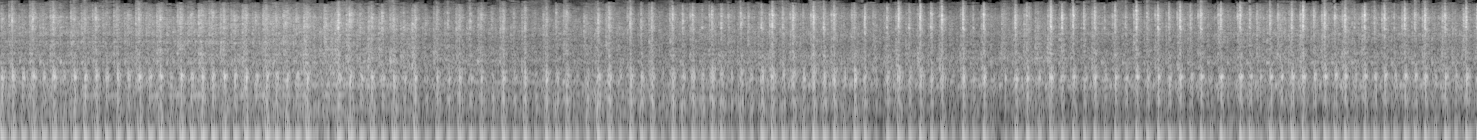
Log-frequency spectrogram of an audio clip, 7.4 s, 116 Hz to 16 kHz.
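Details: 1973 BMW R75/5 airhead boxer twin motorcycle with 43,000 miles: steady, even low thump at idle with no knocks, misses or ticking; healthy, smooth tick-over.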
